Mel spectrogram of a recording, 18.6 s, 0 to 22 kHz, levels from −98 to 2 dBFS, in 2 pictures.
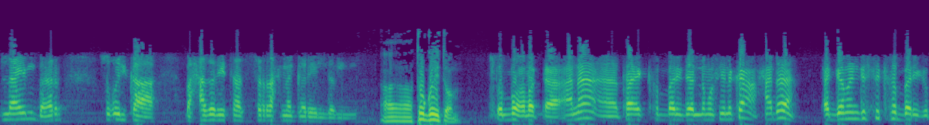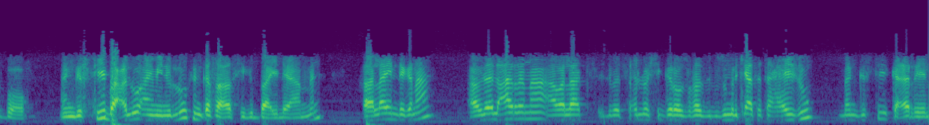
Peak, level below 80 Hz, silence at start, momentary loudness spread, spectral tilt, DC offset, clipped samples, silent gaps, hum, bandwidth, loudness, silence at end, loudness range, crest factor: -10 dBFS; -58 dBFS; 0 s; 13 LU; -6.5 dB/octave; under 0.1%; under 0.1%; none; none; 8.2 kHz; -23 LUFS; 0 s; 4 LU; 14 dB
